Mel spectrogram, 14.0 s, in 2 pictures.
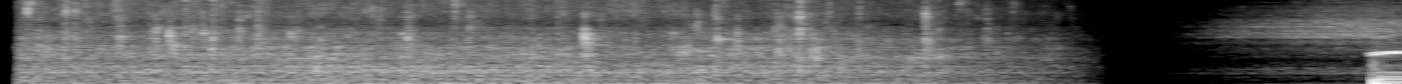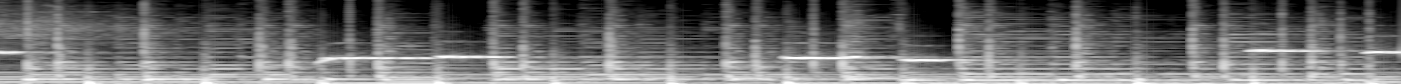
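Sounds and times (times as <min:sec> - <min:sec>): deep-frying sizzle with pops: 0:00.1 - 0:06.4.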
